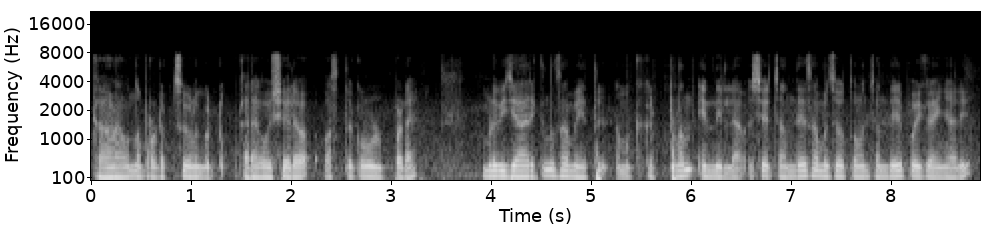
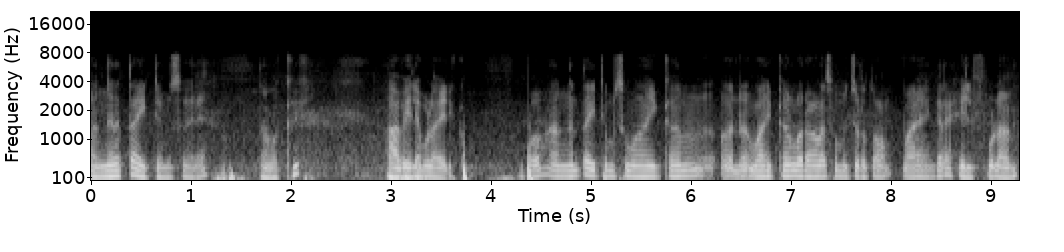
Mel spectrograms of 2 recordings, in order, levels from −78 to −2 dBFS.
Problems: constant background noise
